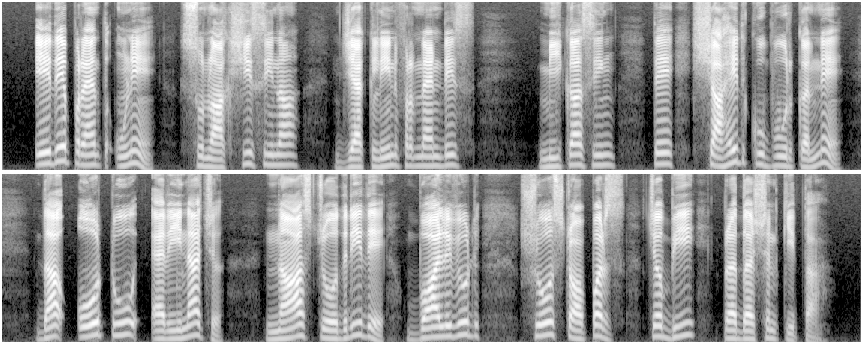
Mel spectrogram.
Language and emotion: Dogri, neutral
